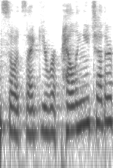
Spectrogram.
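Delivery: normal talking voice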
